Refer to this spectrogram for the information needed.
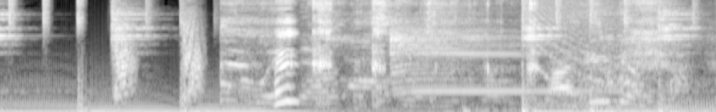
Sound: continued laughter

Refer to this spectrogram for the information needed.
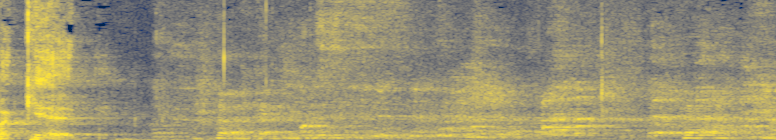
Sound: crowd laughing

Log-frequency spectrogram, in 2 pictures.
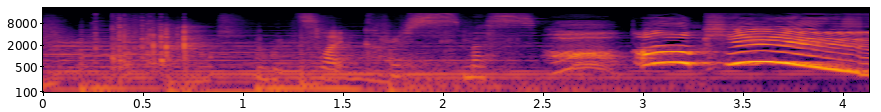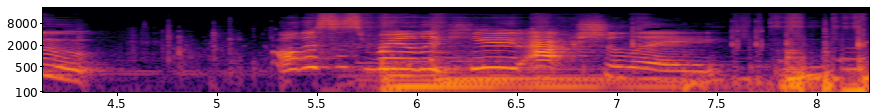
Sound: gasp

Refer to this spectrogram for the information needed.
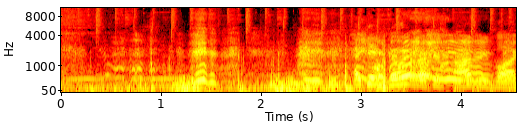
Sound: fast panting

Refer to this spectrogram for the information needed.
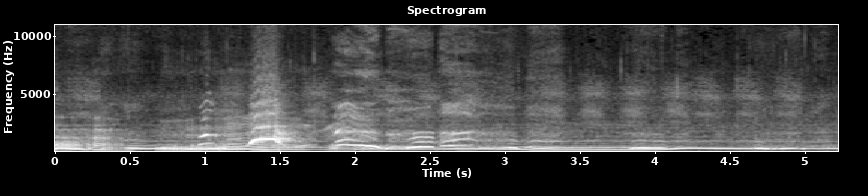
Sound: lizard fish grunts; Renee screams

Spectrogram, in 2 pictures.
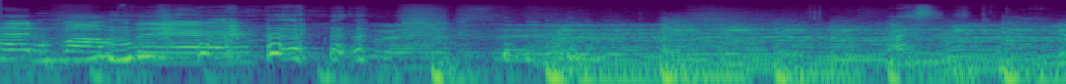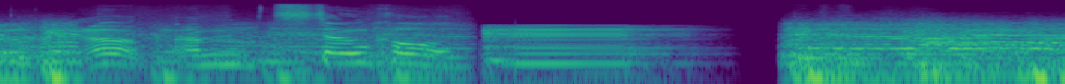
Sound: buzzer

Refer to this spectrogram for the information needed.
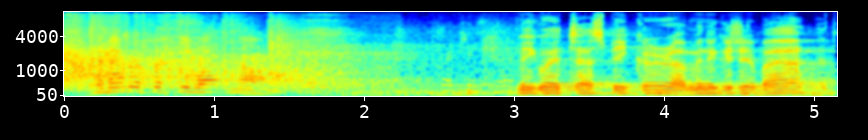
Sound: applause

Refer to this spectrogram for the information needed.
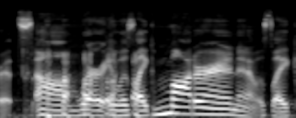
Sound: laughs

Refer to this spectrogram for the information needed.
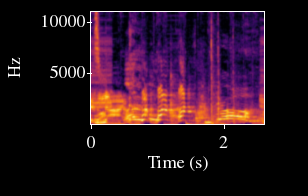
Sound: laughs

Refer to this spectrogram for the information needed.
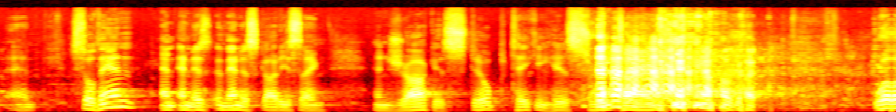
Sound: laughter

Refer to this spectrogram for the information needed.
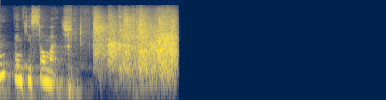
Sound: audience applauding

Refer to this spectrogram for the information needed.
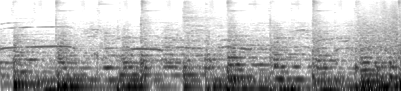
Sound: crowd cheer and scream

